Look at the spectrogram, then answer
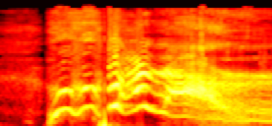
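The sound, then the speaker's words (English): A person vocally imitates the cry of an armored owlbear rearing up on its hind legs, a piercing bear-owl cacophony: a single drawn-out, wavering howl that rises into a strained, piercing screech and then trails off in a rough, groaning fade. “You see him jump through the flames, and he turns to face where he jumped, and he rears up on his hind legs and lets out a piercing bear owl cacophony sound.”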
